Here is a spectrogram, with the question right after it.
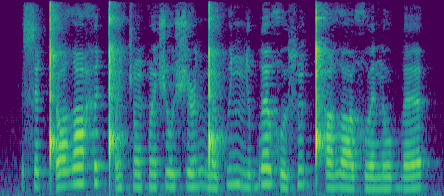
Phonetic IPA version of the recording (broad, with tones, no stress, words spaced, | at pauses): sə˩˧ǃʼə˞˩˧ ðˤɜ˦hə˦ǃʼə̃˩ cõ˩pə̃˩˧ʃo˩˧ ʃə˞˩˧ ŋ͡ǃə˩pɨ˦ ɲə˩˧bɜ˦χʷe˩sʷə̃˦ ǃʰə˩˧ðˤə˞˩χʷɜ˩no˩˧ bɜ˩˧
